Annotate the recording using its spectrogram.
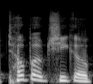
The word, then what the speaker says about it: Topo Chico: Painted a Topo Chico painting of it's sparkling water.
